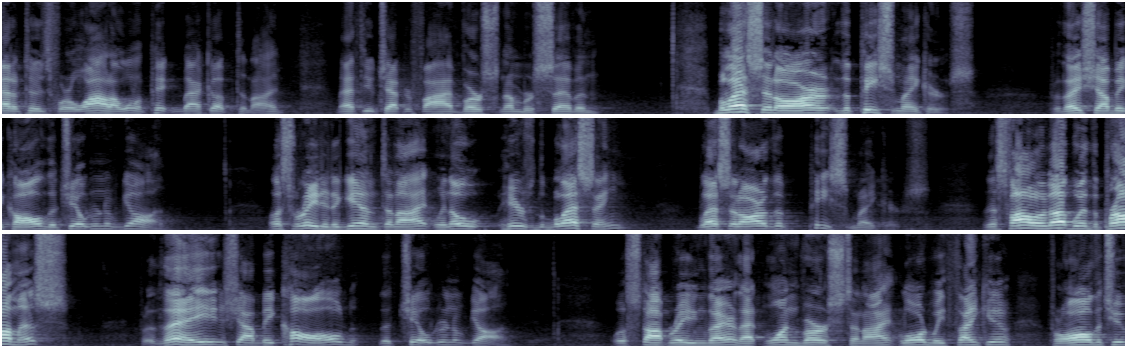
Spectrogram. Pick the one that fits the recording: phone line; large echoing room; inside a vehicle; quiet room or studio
large echoing room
